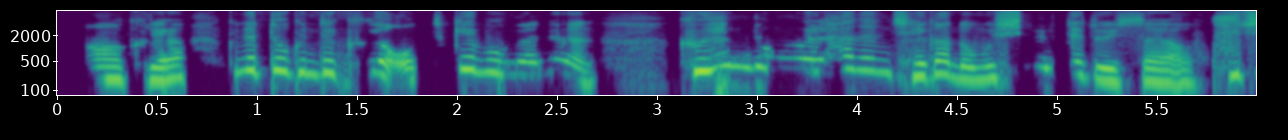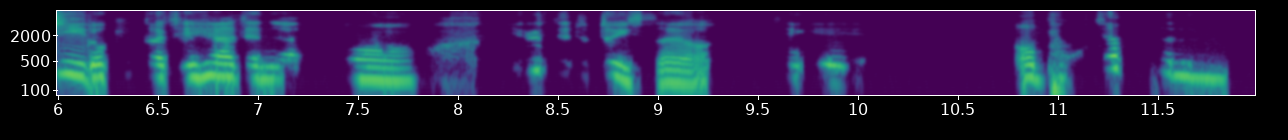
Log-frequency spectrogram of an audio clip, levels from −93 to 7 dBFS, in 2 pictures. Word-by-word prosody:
아 185 Hz, 0 st, +2 dB
그래요? 180 Hz, +2 st, +4 dB, 0.2 s
근데 305 Hz, +2 st, +3 dB
또 300 Hz, -1 st, +3 dB
근데 265 Hz, -1 st, +1 dB
그게 -, -, -5 dB
어떻게 435 Hz, -8 st, +2 dB
보면은 265 Hz, -, -2 dB, 0.4 s
그 290 Hz, +1 st, +7 dB
행동을 335 Hz, -6 st, -1 dB
하는 300 Hz, -4 st, -1 dB
제가 235 Hz, +1 st, +3 dB
너무 185 Hz, -3 st, +1 dB
싫을 345 Hz, -, +1 dB
때도 225 Hz, -8 st, +1 dB
있어요. 155 Hz, -2 st, +2 dB
'굳이 235 Hz, +2 st, +2 dB
이렇게까지 205 Hz, -1 st, 0 dB
해야 220 Hz, -1 st, +7 dB
되나?' 195 Hz, -3 st, -4 dB, 0.4 s
어 180 Hz, -2 st, -1 dB, 0.5 s
이럴 300 Hz, -, -5 dB
때도 -, -, -16 dB
또 230 Hz, -, -2 dB
있어요. 150 Hz, -4 st, -2 dB, 0.4 s
되게 400 Hz, +1 st, -7 dB, 0.8 s
어 205 Hz, -, +2 dB
복잡한 220 Hz, -, -4 dB
235 Hz, 300 characters per minute, -22 LUFS, 185-300 Hz, 0.8 s, 그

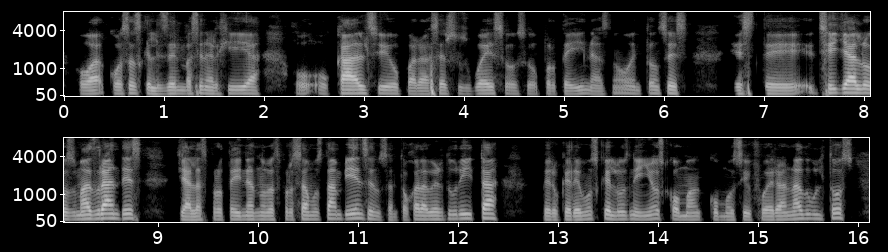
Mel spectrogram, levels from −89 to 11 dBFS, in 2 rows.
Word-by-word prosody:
o 110 Hz, +1 st, +3 dB
a 115 Hz, -, +3 dB
cosas 115 Hz, +2 st, -2 dB
que 110 Hz, -, +1 dB
les 100 Hz, -1 st, -1 dB
den 115 Hz, 0 st, +1 dB
más 110 Hz, +2 st, -4 dB
energía, 120 Hz, 0 st, -1 dB, 0.3 s
o -, -, -4 dB
o, -, -, -9 dB
calcio 120 Hz, -2 st, +5 dB
para 105 Hz, -1 st, -2 dB
hacer 115 Hz, +2 st, 0 dB
sus 105 Hz, 0 st, -10 dB
huesos, 115 Hz, -2 st, -2 dB
o, 105 Hz, -, -8 dB
proteínas, 105 Hz, -, -6 dB
¿no? 65 Hz, -, -7 dB
Entonces, 120 Hz, +1 st, -3 dB, 0.4 s
este, 110 Hz, -1 st, -2 dB
sí, 135 Hz, 0 st, +3 dB
ya 140 Hz, -1 st, +10 dB
los 130 Hz, -2 st, +2 dB
más 140 Hz, +1 st, +4 dB
grandes 155 Hz, 0 st, +5 dB, 0.3 s
ya 110 Hz, -3 st, +4 dB
las 115 Hz, 0 st, -1 dB
proteínas 120 Hz, 0 st, -2 dB
no 120 Hz, 0 st, -4 dB
las 120 Hz, -, -3 dB
procesamos 125 Hz, 0 st, -2 dB
tan 145 Hz, -1 st, +2 dB
bien, 155 Hz, +2 st, +2 dB
se 140 Hz, -, -2 dB
nos 110 Hz, -2 st, -11 dB
antoja 105 Hz, +5 st, -3 dB
la 125 Hz, -, +3 dB
verdurita, 145 Hz, +5 st, +2 dB, 0.4 s
pero 115 Hz, -2 st, -2 dB
queremos 120 Hz, +3 st, -1 dB
que 145 Hz, -, +3 dB
los 130 Hz, +1 st, -3 dB
niños 130 Hz, +3 st, -3 dB
coman 115 Hz, -2 st, -3 dB
como 110 Hz, -1 st, -7 dB
si 115 Hz, 0 st, -4 dB
fueran 115 Hz, +4 st, -1 dB
adultos, 145 Hz, +2 st, -2 dB
120 Hz, 180 wpm, -23 LUFS, 110-135 Hz, 0.4 s, ya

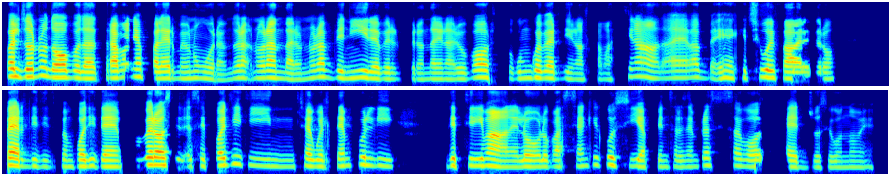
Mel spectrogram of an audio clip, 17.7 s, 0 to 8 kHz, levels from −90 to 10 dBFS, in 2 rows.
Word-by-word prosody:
Poi, 245 Hz, 0 st, +7 dB
il -, -, +2 dB
giorno 230 Hz, +4 st, +5 dB
dopo 210 Hz, -2 st, +6 dB
da 185 Hz, -1 st, +2 dB
Trapani 200 Hz, +5 st, +2 dB
a 230 Hz, -, -2 dB
Palermo 190 Hz, -3 st, -1 dB
è -, -, -7 dB
1 190 Hz, -, -9 dB
ora, 175 Hz, -6 st, -9 dB
1 160 Hz, +5 st, -21 dB
ora 200 Hz, -1 st, -3 dB
1 190 Hz, -, -22 dB
ora 205 Hz, +1 st, +3 dB
andare, 180 Hz, -5 st, -2 dB
1 165 Hz, +2 st, -15 dB
ora 210 Hz, +3 st, -1 dB
a -, -, 0 dB
venire, 200 Hz, -1 st, -2 dB
per 170 Hz, -1 st, -9 dB
per 175 Hz, -, -16 dB
andare 170 Hz, +1 st, -7 dB
in 170 Hz, -, -7 dB
aeroporto, 180 Hz, +3 st, -4 dB
comunque 195 Hz, +2 st, -3 dB
perdi 190 Hz, -1 st, -2 dB
un'altra 165 Hz, -1 st, -14 dB
mattinata, 210 Hz, +5 st, -5 dB
e -, -, -6 dB
vabbè, 205 Hz, -4 st, -9 dB, 0.2 s
e 190 Hz, -, -8 dB
che -, -, -13 dB
ci 200 Hz, -, -18 dB
vuoi 215 Hz, -2 st, +4 dB
fare 185 Hz, -2 st, +1 dB
però? 180 Hz, -1 st, -12 dB, 0.6 s
Perdi 200 Hz, -3 st, +7 dB
ti 180 Hz, 0 st, -16 dB
tip 170 Hz, -, -35 dB
un 185 Hz, -, -10 dB
po' 190 Hz, +1 st, -1 dB
di 200 Hz, +1 st, -5 dB
tempo, 180 Hz, 0 st, 0 dB
però 230 Hz, 0 st, +9 dB
se 195 Hz, -4 st, -11 dB
se 195 Hz, -1 st, -10 dB
poi 215 Hz, 0 st, +3 dB
ti 255 Hz, +1 st, -7 dB
ti 210 Hz, -3 st, -11 dB
mhmm, 180 Hz, -1 st, -15 dB
cioè 195 Hz, +1 st, -1 dB
quel 185 Hz, -1 st, -5 dB
tempo 205 Hz, +3 st, -4 dB
lì, 205 Hz, -4 st, -5 dB, 0.5 s
che 210 Hz, 0 st, +1 dB
ti 210 Hz, -, -8 dB
rimane, 190 Hz, -4 st, +5 dB
lo 180 Hz, 0 st, -1 dB
lo 180 Hz, -, -4 dB
passi 180 Hz, +1 st, -8 dB
anche 205 Hz, +4 st, -10 dB
così 225 Hz, -3 st, -3 dB
a 175 Hz, -, +1 dB
pensare 175 Hz, -1 st, -15 dB
sempre 180 Hz, +5 st, -10 dB
a -, -, -8 dB
stessa 210 Hz, -1 st, -12 dB
cos 185 Hz, -1 st, -4 dB
è -, -, -37 dB, 0.2 s
peggio, 170 Hz, -2 st, -5 dB
secondo 165 Hz, 0 st, -16 dB
me. 170 Hz, 0 st, -19 dB
190 Hz, 245 wpm, -22 LUFS, 180-210 Hz, 0.6 s, però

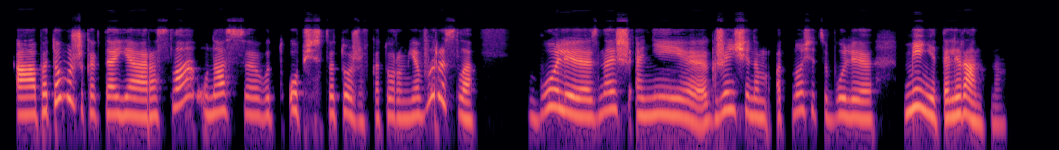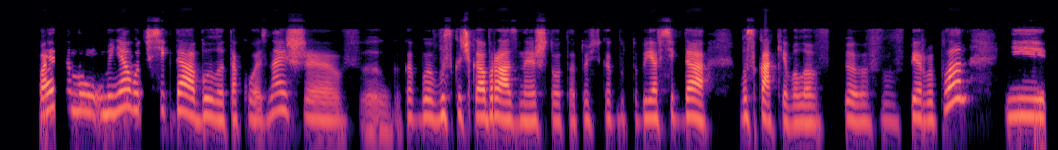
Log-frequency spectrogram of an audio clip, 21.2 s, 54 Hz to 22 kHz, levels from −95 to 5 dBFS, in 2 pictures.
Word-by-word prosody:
а 225 Hz, 0 st, +6 dB
потом 365 Hz, -, -1 dB
уже, 405 Hz, -, +1 dB
когда 230 Hz, 0 st, -1 dB
я 215 Hz, -2 st, +3 dB
росла, 315 Hz, -, 0 dB
у -, -, -8 dB
нас 255 Hz, +2 st, -1 dB
вот 220 Hz, -1 st, -8 dB
общество 255 Hz, -3 st, -1 dB
тоже, 220 Hz, -8 st, -4 dB
в -, -, -27 dB
котором 195 Hz, 0 st, -8 dB
я 210 Hz, +2 st, -3 dB
выросла, 225 Hz, -, -1 dB, 0.5 s
более, 235 Hz, -1 st, +3 dB
знаешь, 265 Hz, +8 st, +2 dB
они 220 Hz, -1 st, -2 dB, 0.3 s
к -, -, -9 dB
женщинам 235 Hz, -6 st, +3 dB
относятся 245 Hz, +1 st, -8 dB
более-менее 215 Hz, +6 st, 0 dB
толерантно. 190 Hz, -, +1 dB, 0.9 s
Поэтому 260 Hz, +2 st, +1 dB
у 235 Hz, -2 st, -4 dB
меня 270 Hz, +6 st, +2 dB
вот 270 Hz, -2 st, -4 dB
всегда 260 Hz, -4 st, +3 dB
было 190 Hz, -1 st, -3 dB
такое, 190 Hz, +2 st, -8 dB
знаешь, 255 Hz, +5 st, 0 dB
э, 90 Hz, -2 st, -5 dB, 0.2 s
в 115 Hz, -1 st, -16 dB
как 205 Hz, -2 st, -10 dB
бы 205 Hz, +1 st, -3 dB
выскочкообразное 195 Hz, -4 st, +3 dB
что-то, 175 Hz, 0 st, -3 dB
то 170 Hz, +3 st, -16 dB
есть 165 Hz, -, -16 dB
как 190 Hz, -2 st, -12 dB
будто 185 Hz, 0 st, -24 dB
бы 190 Hz, -, -8 dB
я 195 Hz, 0 st, +2 dB
всегда 185 Hz, 0 st, +3 dB, 0.3 s
выскакивала, 165 Hz, -5 st, +1 dB
в, 155 Hz, -, -22 dB, 0.2 s
э, 170 Hz, -1 st, -5 dB
в 175 Hz, -2 st, -20 dB
в 160 Hz, -, -26 dB
первый 190 Hz, -3 st, -2 dB
план. 350 Hz, -, +3 dB, 0.4 s
И 210 Hz, 0 st, -1 dB
210 Hz, 145 wpm, -24 LUFS, 185-245 Hz, 0.9 s, а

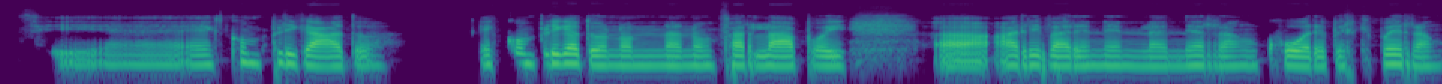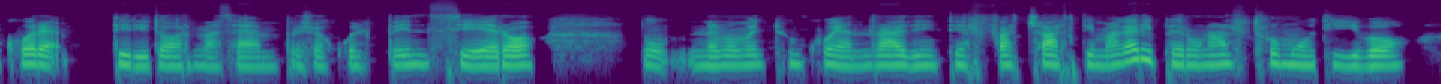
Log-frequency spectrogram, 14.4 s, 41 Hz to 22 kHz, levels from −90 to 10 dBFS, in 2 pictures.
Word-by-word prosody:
Sì, -, -, -9 dB
è 90 Hz, -, -6 dB
è -, -, -2 dB
complicato. 180 Hz, -6 st, +1 dB, 0.3 s
È 180 Hz, -, -4 dB
complicato 195 Hz, -3 st, +4 dB
non 170 Hz, 0 st, -1 dB
non 170 Hz, 0 st, 0 dB
farla 170 Hz, -1 st, +5 dB
poi, 165 Hz, 0 st, 0 dB, 0.4 s
uhm, 80 Hz, -1 st, +5 dB
arrivare 170 Hz, -1 st, +2 dB
ne 170 Hz, 0 st, -3 dB
ne 160 Hz, -1 st, -3 dB
nel 170 Hz, +2 st, -2 dB
rancore, 165 Hz, -1 st, +1 dB
perché 160 Hz, +1 st, -8 dB
poi 190 Hz, 0 st, +2 dB
il -, -, +1 dB
rancore 170 Hz, +3 st, +2 dB, 0.2 s
ti 190 Hz, -, -1 dB
ritorna 165 Hz, -1 st, -2 dB
sempre. 160 Hz, +3 st, -4 dB
Cioè, 165 Hz, 0 st, -5 dB
quel 165 Hz, +1 st, -9 dB
pensiero, 175 Hz, -1 st, +2 dB, 0.5 s
tu 170 Hz, -2 st, -3 dB
nel 165 Hz, 0 st, -2 dB
momento 180 Hz, +3 st, -3 dB
in 185 Hz, -, -6 dB
cui 190 Hz, -1 st, 0 dB
andrai 175 Hz, +2 st, +2 dB
ad 170 Hz, -, -1 dB
interfacciarti, 180 Hz, +2 st, 0 dB
magari 235 Hz, +10 st, +3 dB
per 185 Hz, -3 st, -2 dB
un 175 Hz, -, -3 dB
altro 190 Hz, +2 st, -2 dB
motivo, 170 Hz, -1 st, -1 dB
170 Hz, 160 wpm, -26 LUFS, 165-180 Hz, 0.5 s, farla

